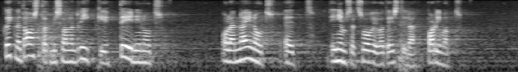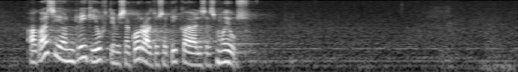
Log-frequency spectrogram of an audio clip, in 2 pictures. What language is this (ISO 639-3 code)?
est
